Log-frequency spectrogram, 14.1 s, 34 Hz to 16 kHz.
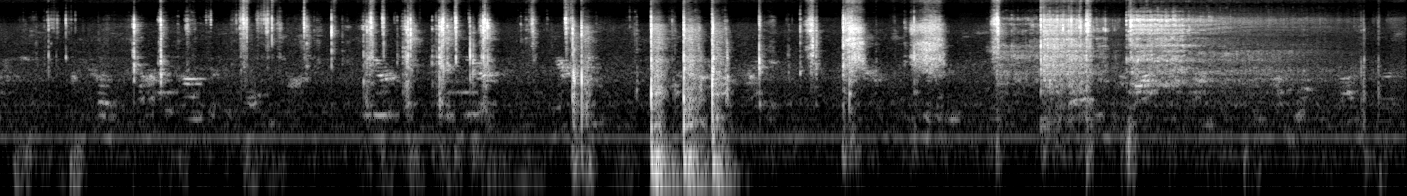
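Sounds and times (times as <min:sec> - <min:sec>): faint steady hum: 0:00.0 - 0:14.0
scratchy rubbing: 0:08.1 - 0:10.1.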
